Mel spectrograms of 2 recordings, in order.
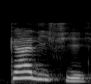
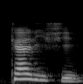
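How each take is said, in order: The two takes are said the same way.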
